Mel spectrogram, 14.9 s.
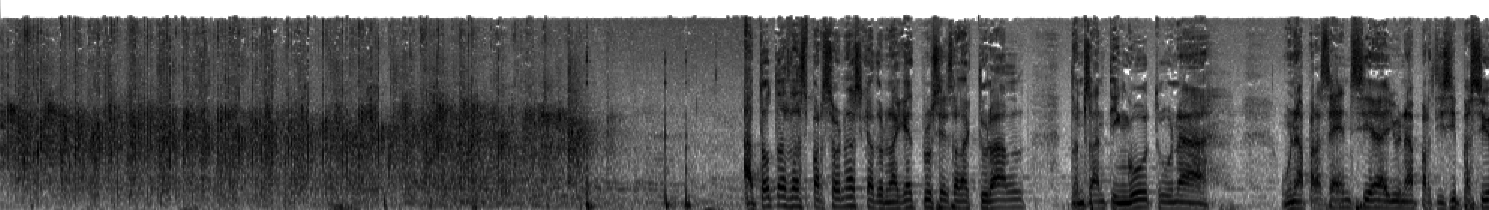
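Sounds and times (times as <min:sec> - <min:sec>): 
audience applause: 0:00.0 - 0:06.7
speech: 0:07.5 - 0:12.2, 0:12.8 - 0:14.8.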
